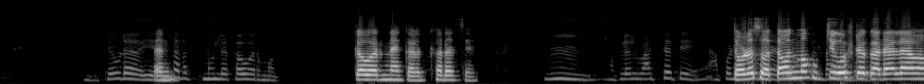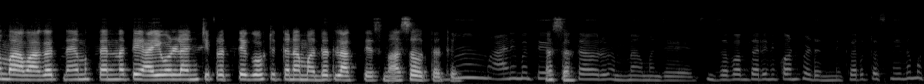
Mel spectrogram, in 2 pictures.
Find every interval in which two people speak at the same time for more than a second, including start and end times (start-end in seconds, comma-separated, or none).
none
